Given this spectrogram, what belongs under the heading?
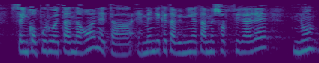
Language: Basque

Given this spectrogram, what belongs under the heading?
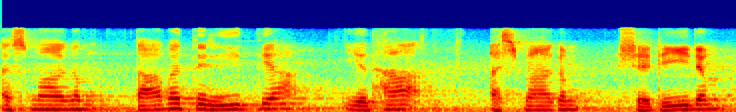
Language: Sanskrit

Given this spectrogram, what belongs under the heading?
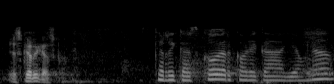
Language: Basque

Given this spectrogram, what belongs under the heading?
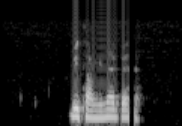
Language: Persian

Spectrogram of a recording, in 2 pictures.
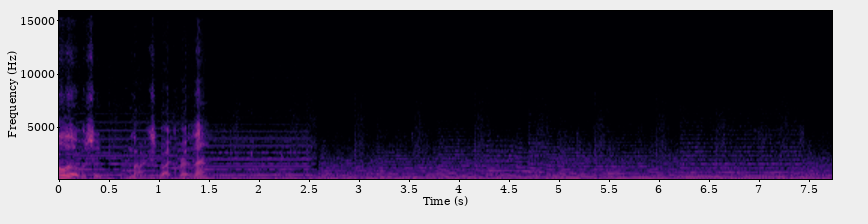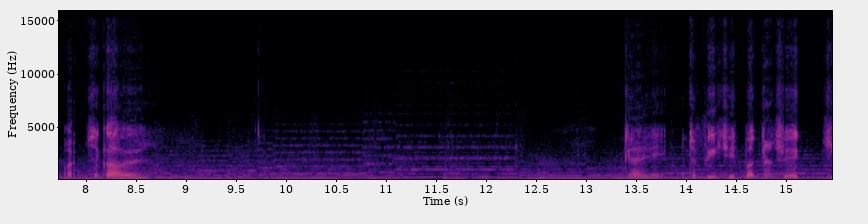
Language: English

